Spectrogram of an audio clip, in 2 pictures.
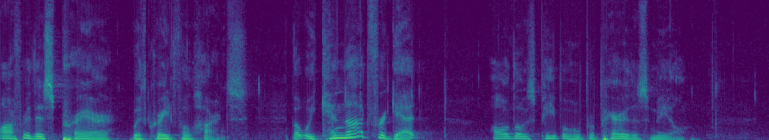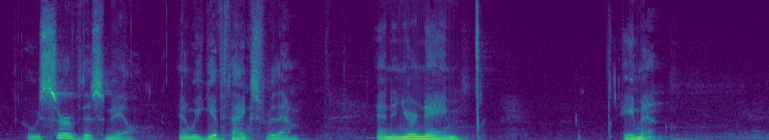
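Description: An elderly man speaks slowly into a microphone.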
